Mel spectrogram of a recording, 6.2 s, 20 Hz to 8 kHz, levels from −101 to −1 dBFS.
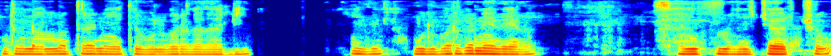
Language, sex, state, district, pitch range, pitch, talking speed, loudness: Kannada, male, Karnataka, Gulbarga, 130-145 Hz, 140 Hz, 115 wpm, -19 LUFS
